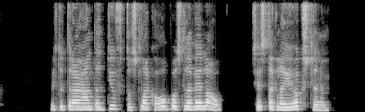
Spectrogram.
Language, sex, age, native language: Icelandic, female, 50-59, Icelandic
